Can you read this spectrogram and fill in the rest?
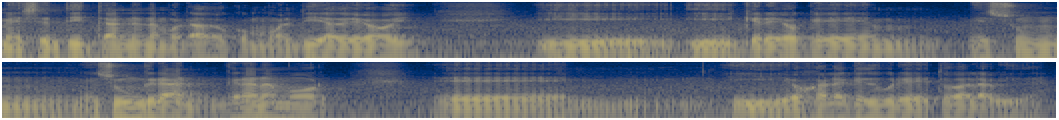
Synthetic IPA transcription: me̞se̞nt̪it̪ane̞namo̞ɾaðo̞ko̞mo̞e̞ld̪iaðe̞o̞j | iː | kɾeo̞ke | esunḛsuŋɡɾaŋɡɾanamo̞ɾ | e | io̞xalake̞ðuɾet̪o̞ðalaβḭða̰

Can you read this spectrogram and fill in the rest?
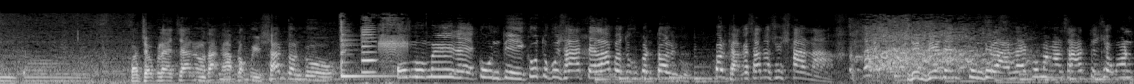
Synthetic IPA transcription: nt̪ɔ | pɔ̥d͡ʒ̥ɔʔplet͡ʃanot̪aʔkaplɔk̚pisant̪ɔnk̪u | umumenekunt̪iːkut̪ukusat̪elapast̪ukupənt̪ɔlikukɔnɡ̥aʔkəsanasusana̰ | nd̪ind̪inekunt̪ilanaikumaŋansat̪esɔʔmɔn

